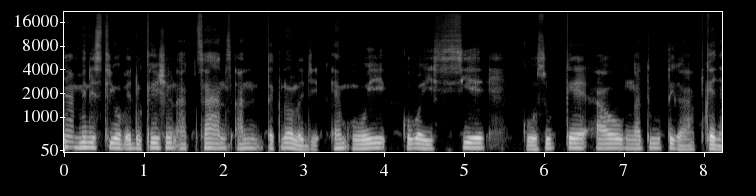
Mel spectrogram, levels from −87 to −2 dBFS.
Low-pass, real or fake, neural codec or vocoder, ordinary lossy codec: none; fake; codec, 44.1 kHz, 7.8 kbps, DAC; none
